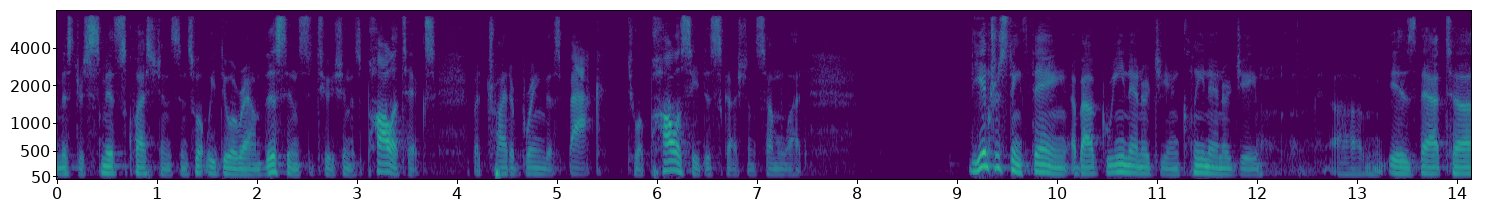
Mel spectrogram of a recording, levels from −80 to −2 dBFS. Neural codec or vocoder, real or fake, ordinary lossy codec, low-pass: none; real; MP3, 48 kbps; 7.2 kHz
